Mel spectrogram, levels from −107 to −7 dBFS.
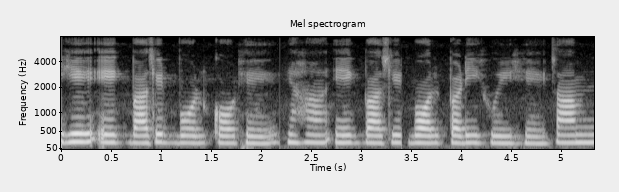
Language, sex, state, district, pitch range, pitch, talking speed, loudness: Hindi, female, Uttar Pradesh, Etah, 190-200 Hz, 195 Hz, 145 wpm, -27 LUFS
